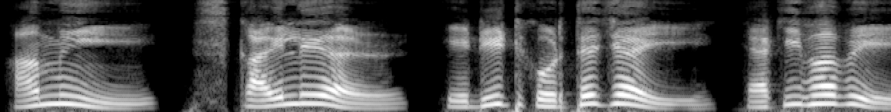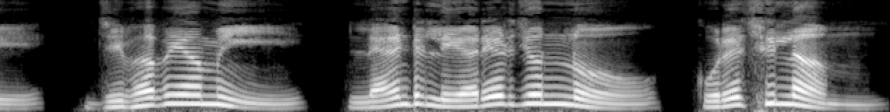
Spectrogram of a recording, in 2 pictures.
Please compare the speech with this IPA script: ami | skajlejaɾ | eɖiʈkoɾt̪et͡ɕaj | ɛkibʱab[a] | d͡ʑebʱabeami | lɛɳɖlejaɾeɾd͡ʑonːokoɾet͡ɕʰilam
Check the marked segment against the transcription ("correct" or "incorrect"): incorrect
